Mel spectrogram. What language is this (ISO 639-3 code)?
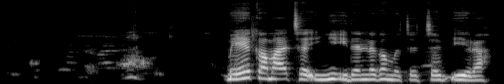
hau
